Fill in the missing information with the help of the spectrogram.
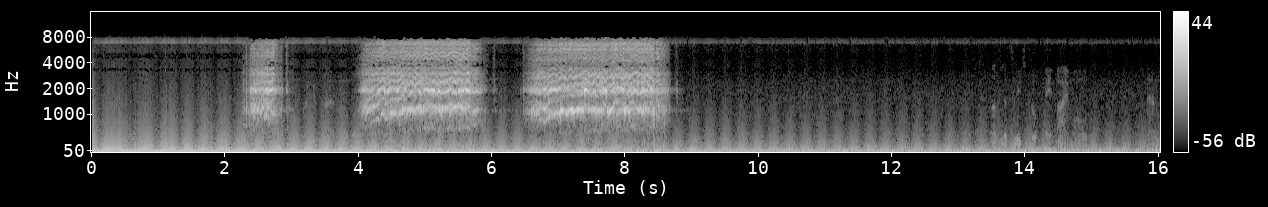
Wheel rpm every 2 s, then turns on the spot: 0, 20, 110, 90, 60, 0, 0, 0.
none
